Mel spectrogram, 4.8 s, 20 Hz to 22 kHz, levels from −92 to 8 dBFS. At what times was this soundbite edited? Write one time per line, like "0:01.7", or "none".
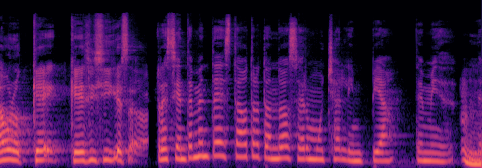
0:01.5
